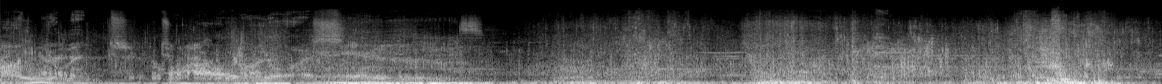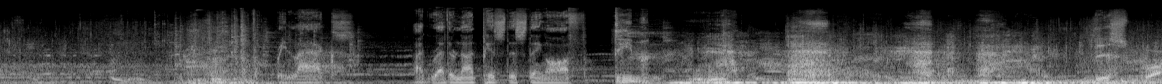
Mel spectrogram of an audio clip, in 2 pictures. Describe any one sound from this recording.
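Energy bolts whoosh past.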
